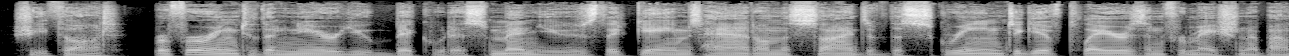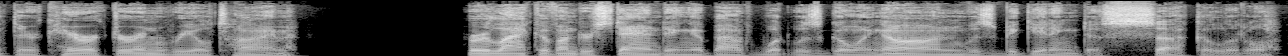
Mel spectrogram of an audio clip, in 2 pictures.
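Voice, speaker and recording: A man narrating a fantasy audiobook in a wry, expressive storytelling manner. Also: low-pitched, a little fast, dry recording, clean studio sound.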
